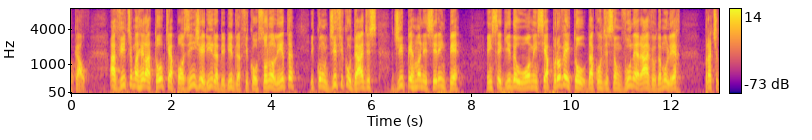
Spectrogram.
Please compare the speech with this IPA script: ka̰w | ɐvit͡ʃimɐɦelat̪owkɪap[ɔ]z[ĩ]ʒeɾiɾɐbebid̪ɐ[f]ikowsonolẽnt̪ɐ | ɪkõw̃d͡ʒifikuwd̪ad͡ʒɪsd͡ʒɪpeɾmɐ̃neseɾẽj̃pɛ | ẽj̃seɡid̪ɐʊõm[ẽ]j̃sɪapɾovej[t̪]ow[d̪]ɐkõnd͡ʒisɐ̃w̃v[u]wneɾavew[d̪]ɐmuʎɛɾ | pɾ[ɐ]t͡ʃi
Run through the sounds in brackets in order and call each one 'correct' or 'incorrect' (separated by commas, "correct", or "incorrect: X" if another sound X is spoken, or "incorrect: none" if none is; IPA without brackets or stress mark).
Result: correct, correct, correct, correct, correct, correct, correct, correct, incorrect: a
